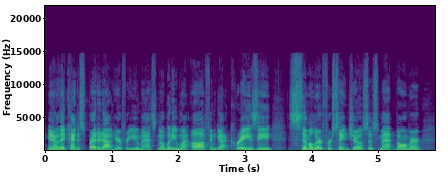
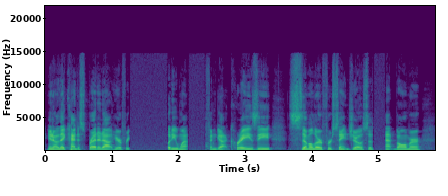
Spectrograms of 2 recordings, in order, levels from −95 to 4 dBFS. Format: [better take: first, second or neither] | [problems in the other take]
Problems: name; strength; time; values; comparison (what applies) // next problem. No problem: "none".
first | audio cutting out; at 1.5 s for 0.5 s, at 2 s and at 5 s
